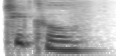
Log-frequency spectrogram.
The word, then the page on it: tickle: British English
